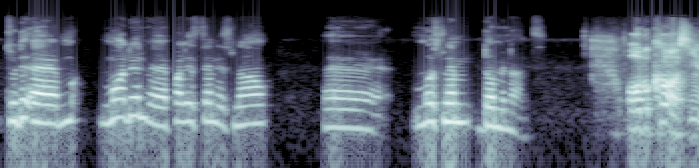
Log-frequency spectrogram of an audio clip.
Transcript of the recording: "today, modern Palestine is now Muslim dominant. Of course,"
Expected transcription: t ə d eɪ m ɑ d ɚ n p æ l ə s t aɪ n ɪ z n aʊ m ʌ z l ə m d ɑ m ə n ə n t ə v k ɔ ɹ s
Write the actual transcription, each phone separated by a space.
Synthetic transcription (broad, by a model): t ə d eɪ m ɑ d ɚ n p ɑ l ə s t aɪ n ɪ s n aʊ m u s l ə m d ɑ m ə n ə n t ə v k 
